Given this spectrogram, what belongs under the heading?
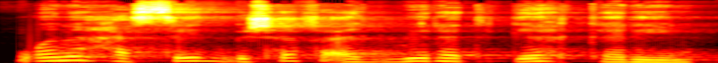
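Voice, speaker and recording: A woman with an Egyptian accent narrating a first-person horror story in a brisk, plaintive way. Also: fairly low pitch, dark tone. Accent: Egyptian Arabic. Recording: echoey room with long reverb.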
